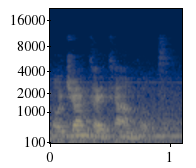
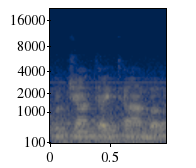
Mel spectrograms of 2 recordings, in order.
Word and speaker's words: Ollantaytambo: Ollantaytambo. Ollantaytambo. How do you spell it? Ollant. Ollant. AY. TAMBO.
